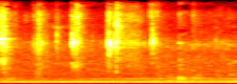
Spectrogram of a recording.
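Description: Stainless steel kitchen tongs clicking faintly several times as they are handled and their arms tap together, over a steady faint hum.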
